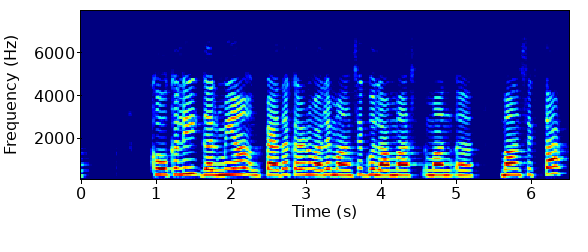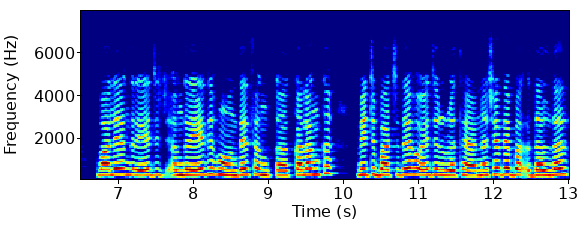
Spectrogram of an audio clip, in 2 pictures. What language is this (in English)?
Punjabi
